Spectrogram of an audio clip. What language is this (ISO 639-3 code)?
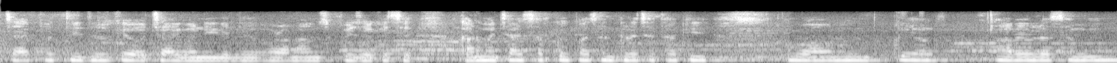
mai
